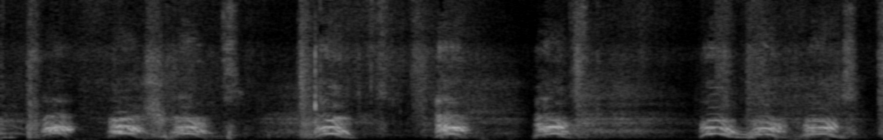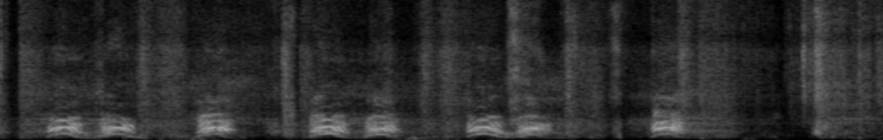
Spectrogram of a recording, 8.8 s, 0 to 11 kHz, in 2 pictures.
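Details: Still barking at two close reindeer, the Finnish Spitz Aamu sounds off on the snowy climb up Mulen; continuous clusters of two or three barks, about 44 a minute, with light crunching and clicking sounds.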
